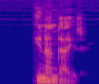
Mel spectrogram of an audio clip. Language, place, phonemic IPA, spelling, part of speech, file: English, Queensland, /ˈɪn.ənˌdæɪt/, inundate, verb, En-au-inundate.ogg
- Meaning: 1. To cover with large amounts of water; to flood 2. To overwhelm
